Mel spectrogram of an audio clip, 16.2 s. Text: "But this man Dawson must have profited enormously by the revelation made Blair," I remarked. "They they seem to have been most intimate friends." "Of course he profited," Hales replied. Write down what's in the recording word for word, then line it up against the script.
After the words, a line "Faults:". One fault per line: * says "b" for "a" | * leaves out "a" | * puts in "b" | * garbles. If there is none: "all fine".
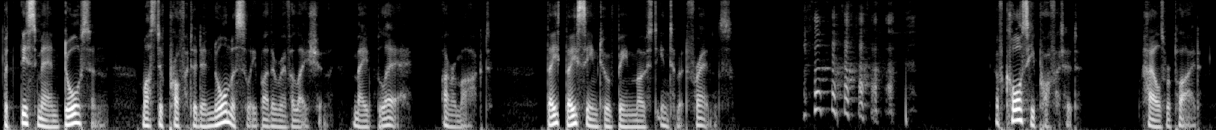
"But this man Dawson must have profited enormously by the revelation made Blair," I remarked. "They they seem to have been most intimate friends." "Of course he profited," Hales replied.
Faults:
all fine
